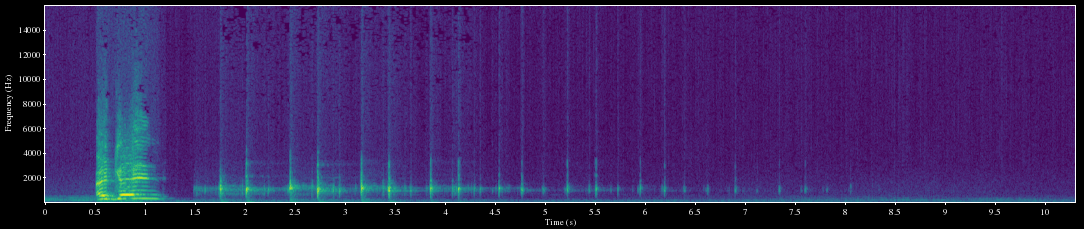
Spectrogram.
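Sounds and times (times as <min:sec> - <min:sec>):
speech: 0:00.5 - 0:01.2
horse hooves clip-clopping: 0:01.5 - 0:08.4.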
